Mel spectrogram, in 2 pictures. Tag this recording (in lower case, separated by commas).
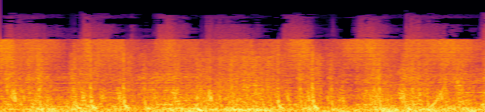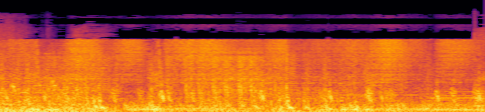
music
